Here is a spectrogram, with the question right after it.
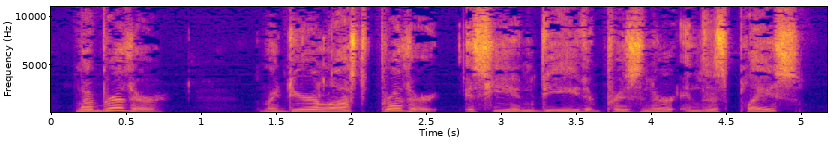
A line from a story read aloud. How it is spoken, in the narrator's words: Shaggy exclaimed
